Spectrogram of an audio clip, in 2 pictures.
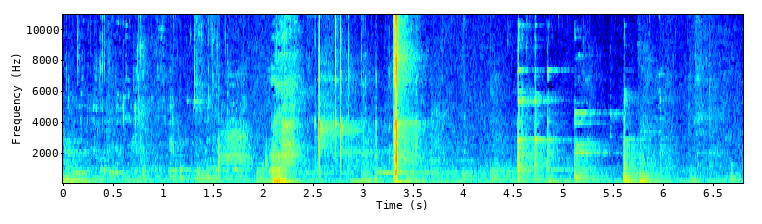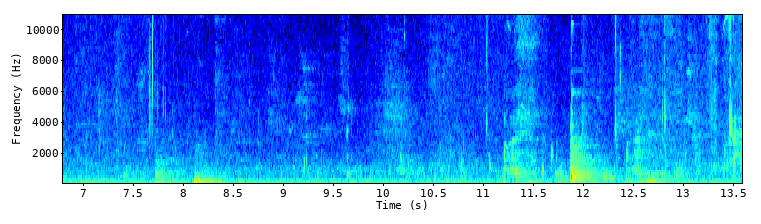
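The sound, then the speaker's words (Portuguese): Water is poured into a drinking glass, with a few sharp clinks of glass and handling noises scattered through. “Isto é o meu copo, suponho eu, não é? Não, mas preciso de água.”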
